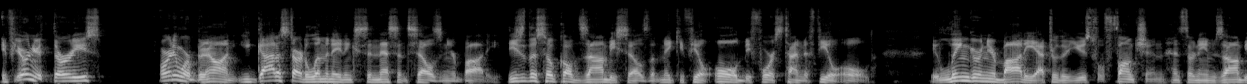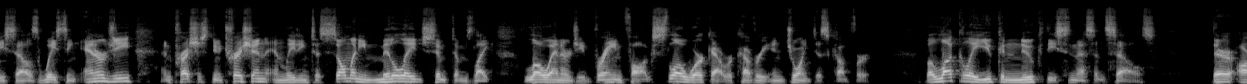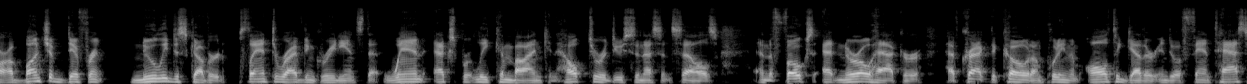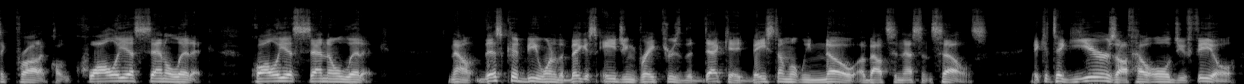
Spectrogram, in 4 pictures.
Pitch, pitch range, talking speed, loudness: 115 Hz, 100-130 Hz, 185 wpm, -22 LUFS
